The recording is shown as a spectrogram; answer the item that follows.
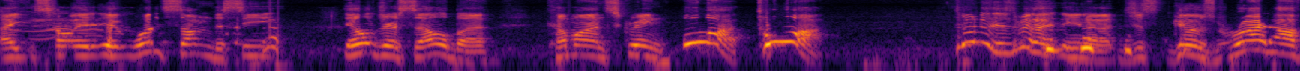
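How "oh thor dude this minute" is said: shrill, very high-pitched, loud cry. Imitating the Thai dub of Idris Elba: high-pitched Chris Tucker-like voice. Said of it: "really high pitched".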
